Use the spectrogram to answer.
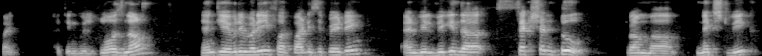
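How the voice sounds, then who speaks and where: A man with an Indian English accent, his voice on the high side, answers questions as a spiritual speaker in a devotional lecture. He explains slowly and patiently, reaching for everyday examples and saying "you know" a lot.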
